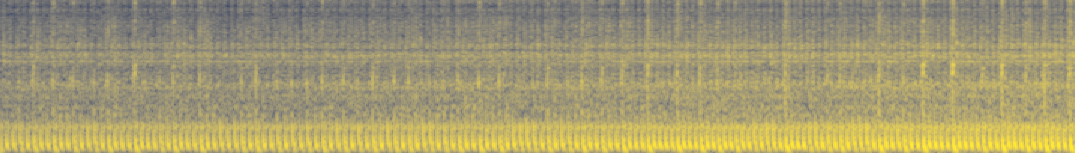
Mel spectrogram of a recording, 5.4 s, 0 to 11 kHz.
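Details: Freshly rebuilt Stihl 070 chainsaw (new seal, axial play corrected; choke and clutch still to fix, no cover or bar) shows rapid two-stroke popping that settles into a steady idle and firms up slightly: normal idle.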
